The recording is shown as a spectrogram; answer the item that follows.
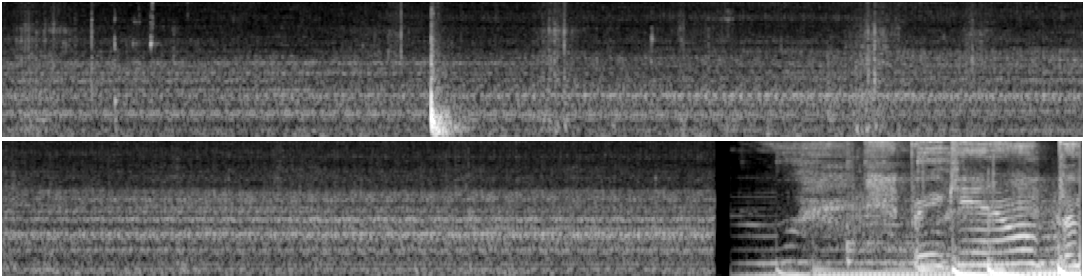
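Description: Crisp fried Ghanaian chips being bitten and chewed: a few light crunches and one sharp, loud crack about two seconds in, over a steady hum. The sound cuts out briefly near the end and music fades in.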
